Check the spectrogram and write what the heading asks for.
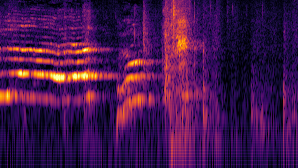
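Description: Angry cat yowling: a long, drawn-out, wavering call of nearly two seconds, then a shorter rising call, then a brief harsh noisy burst.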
